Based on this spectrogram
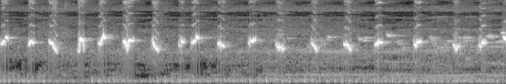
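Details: Sooty-headed bulbul female, in breeding condition, calling to a male: a continuous fast series of about twenty short, downslurred chirping notes, evenly repeated, with a low rumble underneath.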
